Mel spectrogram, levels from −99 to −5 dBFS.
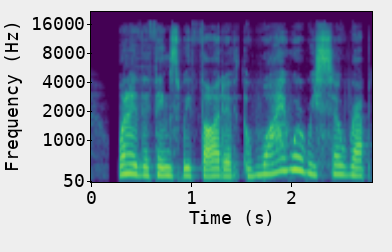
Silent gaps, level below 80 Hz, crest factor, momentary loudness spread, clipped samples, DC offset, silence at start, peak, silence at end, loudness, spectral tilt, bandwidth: none; -84 dBFS; 18 dB; 3 LU; under 0.1%; under 0.1%; 0.25 s; -8 dBFS; 0.1 s; -26 LUFS; -4.5 dB/octave; 17 kHz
